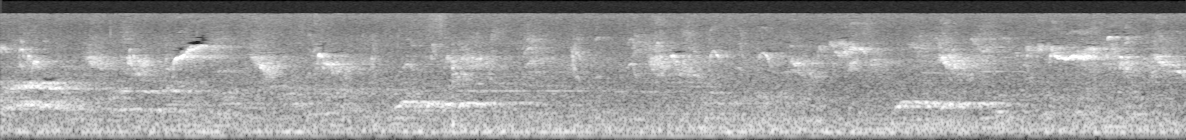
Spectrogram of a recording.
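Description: Near silence: faint room tone with distant birds chirping, many short high chirps scattered throughout and two brief, thin, steadier calls.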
